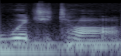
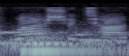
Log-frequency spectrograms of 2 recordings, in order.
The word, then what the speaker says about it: Ouachita: tall back in texas everybody pronounces it wichita but really it's ouachita washington washington how would you pronounce it it's washita baptist university get it right it's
